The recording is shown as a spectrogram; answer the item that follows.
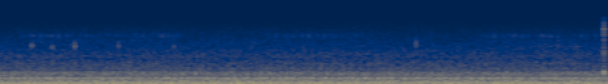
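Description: Car idling, heard from inside the cabin: a steady low hum with no change in speed, and a few faint light ticks.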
